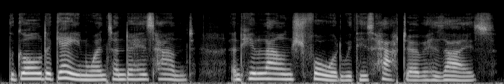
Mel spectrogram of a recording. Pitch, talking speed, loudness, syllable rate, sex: 225 Hz, 200 wpm, -17 LUFS, 4.9 syllables/s, female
